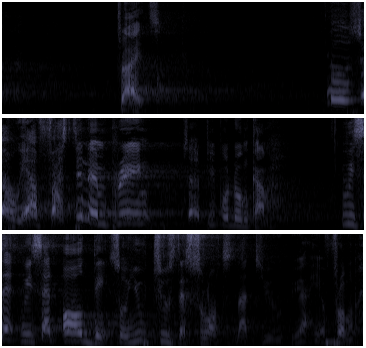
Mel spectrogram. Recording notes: Preached at the Qodesh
